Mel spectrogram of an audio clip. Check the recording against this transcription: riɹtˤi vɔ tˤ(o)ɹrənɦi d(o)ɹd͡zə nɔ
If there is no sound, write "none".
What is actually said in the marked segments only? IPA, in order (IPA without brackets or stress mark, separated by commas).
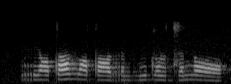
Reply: o, o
